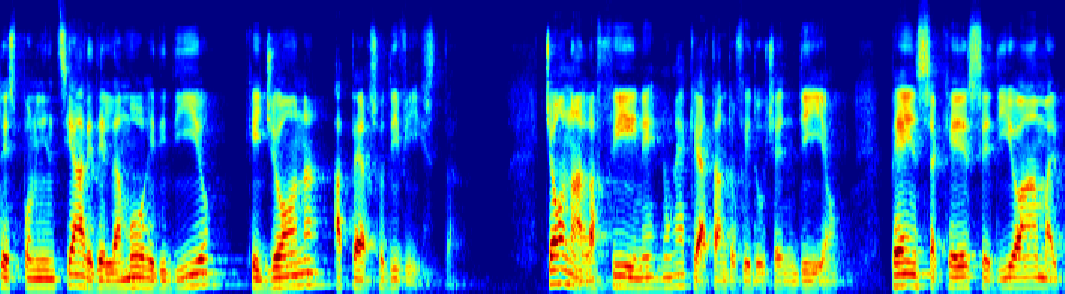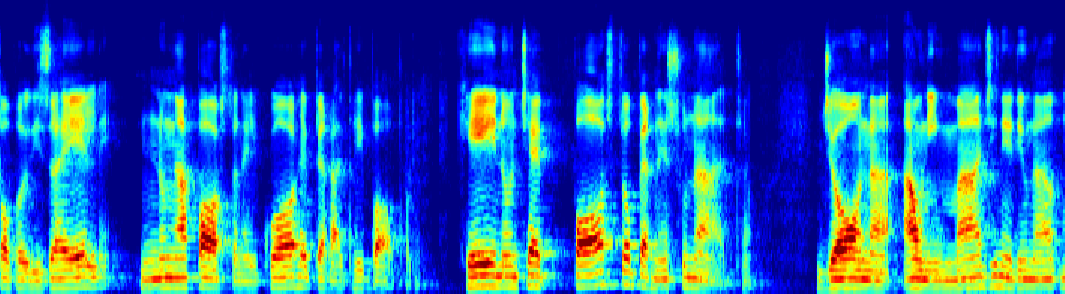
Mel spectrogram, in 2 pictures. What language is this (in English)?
Italian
